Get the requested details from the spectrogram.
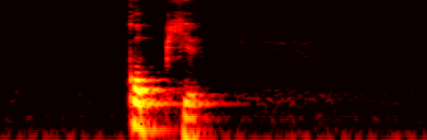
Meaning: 1. diminutive of kop 2. an act of rubbing one's face on someone or something to spread pheromones
- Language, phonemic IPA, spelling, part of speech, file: Dutch, /ˈkɔ.pjə/, kopje, noun, Nl-kopje.ogg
